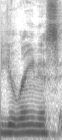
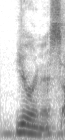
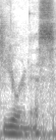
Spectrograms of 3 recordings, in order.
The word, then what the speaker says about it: Uranus: Gaia and Uranus in turn gave birth to Titan and the Cyclops. – Uranus. – Oh, it's pronounced Uranus. My bad.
